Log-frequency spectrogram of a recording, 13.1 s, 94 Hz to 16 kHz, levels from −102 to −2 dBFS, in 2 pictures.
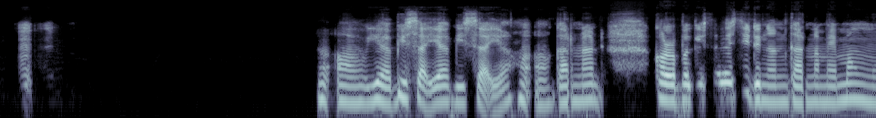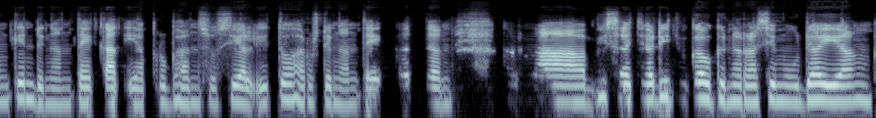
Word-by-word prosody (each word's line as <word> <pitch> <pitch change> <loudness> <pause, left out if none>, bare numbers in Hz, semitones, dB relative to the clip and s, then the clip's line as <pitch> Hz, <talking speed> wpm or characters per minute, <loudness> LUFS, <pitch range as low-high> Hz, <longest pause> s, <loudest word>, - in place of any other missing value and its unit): Mhm. - - -11 2.0
Heeh, 200 -2 -6
iya. 210 -2 0
Bisa 225 - +2
ya 190 - +3
bisa 185 - 0
ya, - - -4
heeh. 170 -5 -8
Karena 195 +1 -3
d - - -17 0.4
kalau 210 -2 +4
bagi 205 0 -3
saya 220 0 -1
sih - - -3
dengan 195 -2 -1
karena 190 +1 -2
memang 210 +3 -5
mungkin 215 +3 -3
dengan 175 -1 -5
tekad 180 -1 +4
ya, 175 - -3
perubahan 185 -1 -7
sosial 180 0 0
itu 185 +4 -4
harus 185 0 -4
dengan 175 -4 -5
tekad 240 - -3
dan 180 -1 0 0.4
karena 305 - -7 0.4
bisa 215 -3 +4
jadi 210 +3 +3
juga 215 +2 +2
generasi 200 -1 +1
muda 195 +2 +3
yang 200 0 +7
195 Hz, 160 wpm, -25 LUFS, 185-210 Hz, 2.0 s, yang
